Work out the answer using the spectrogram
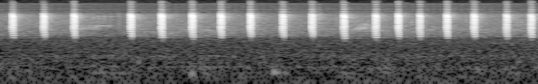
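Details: A series of dry, hard tchip notes from a broad-billed hummingbird (Cynanthus latirostris), western North America, repeated quickly and somewhat irregularly, about eighteen in four seconds, against a clean, quiet background.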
